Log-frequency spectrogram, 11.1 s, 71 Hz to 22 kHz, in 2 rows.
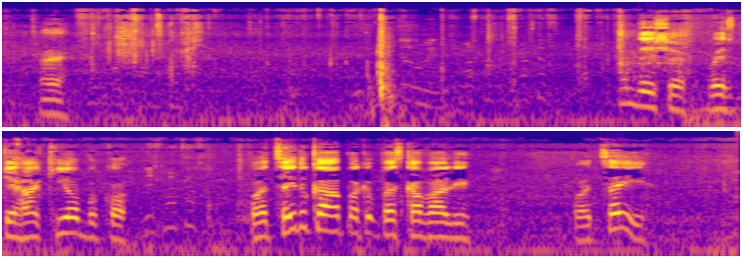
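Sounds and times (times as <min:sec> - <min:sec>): car door slamming: 0:02.8 - 0:03.2.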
